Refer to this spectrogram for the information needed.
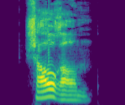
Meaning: showroom
- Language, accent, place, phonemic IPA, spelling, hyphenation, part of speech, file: German, Germany, Berlin, /ˈʃaʊ̯ˌʁaʊ̯m/, Schauraum, Schau‧raum, noun, De-Schauraum.ogg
